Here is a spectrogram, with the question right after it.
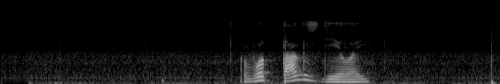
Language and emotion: Russian, neutral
